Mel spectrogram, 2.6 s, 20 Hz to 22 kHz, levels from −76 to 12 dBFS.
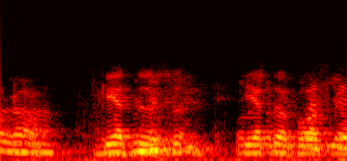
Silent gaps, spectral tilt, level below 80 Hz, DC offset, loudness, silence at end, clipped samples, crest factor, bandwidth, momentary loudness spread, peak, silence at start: none; -12 dB/octave; -44 dBFS; under 0.1%; -22 LUFS; 0 s; under 0.1%; 16 dB; 4.9 kHz; 13 LU; -6 dBFS; 0 s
